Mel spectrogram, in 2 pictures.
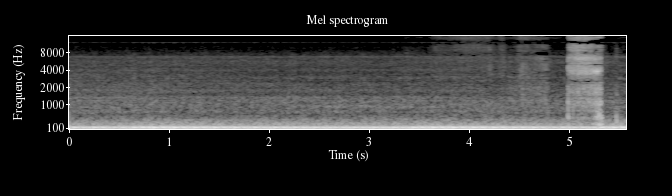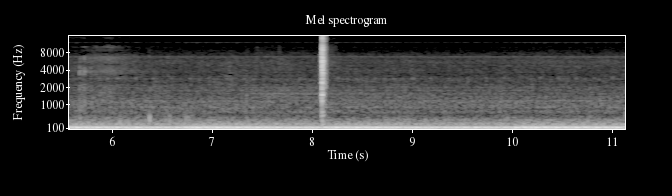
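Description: Ford Mustang GT's 5.0-litre V8 idling steadily, a low hum heard from inside the cabin. A brief rustle comes about five seconds in and a single sharp click about eight seconds in.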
